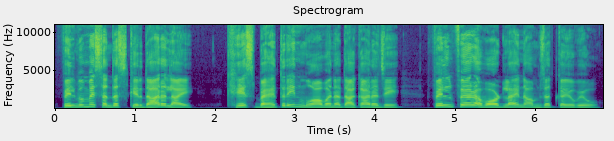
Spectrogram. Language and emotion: Sindhi, neutral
